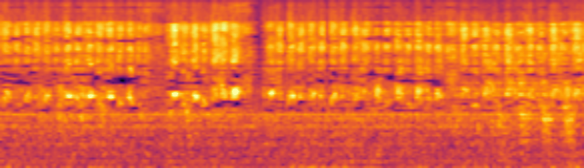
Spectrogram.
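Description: Faint rubbing of a Copic alcohol marker's tip on paper, in repeated strokes as still-wet ink is blended in.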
